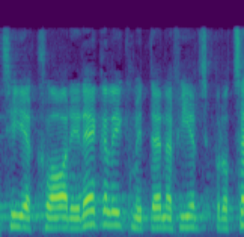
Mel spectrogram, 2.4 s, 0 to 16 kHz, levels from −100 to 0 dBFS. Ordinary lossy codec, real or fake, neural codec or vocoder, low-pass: AAC, 48 kbps; real; none; 9.9 kHz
